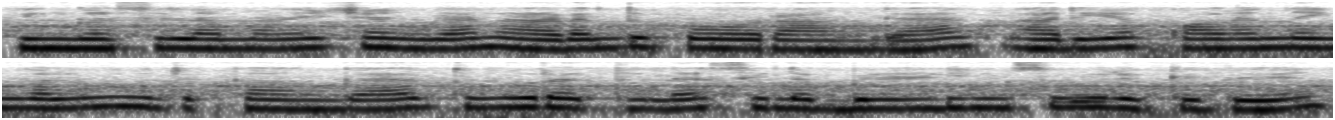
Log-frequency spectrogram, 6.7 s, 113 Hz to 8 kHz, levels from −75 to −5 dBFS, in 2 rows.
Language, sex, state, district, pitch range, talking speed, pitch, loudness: Tamil, female, Tamil Nadu, Nilgiris, 235-255 Hz, 110 wpm, 245 Hz, -14 LUFS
